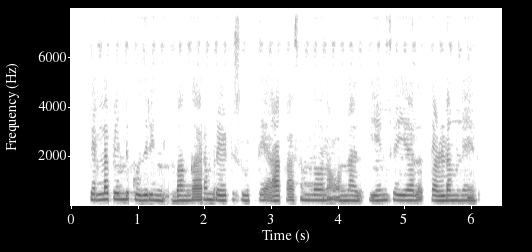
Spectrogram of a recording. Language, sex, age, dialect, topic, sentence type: Telugu, female, 25-30, Utterandhra, banking, statement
